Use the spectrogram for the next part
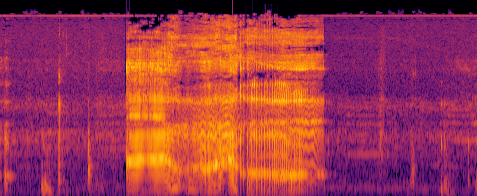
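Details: Deliberate burp in a burping contest: a long, loud, rumbling belch lasting about two seconds against a quiet room.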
